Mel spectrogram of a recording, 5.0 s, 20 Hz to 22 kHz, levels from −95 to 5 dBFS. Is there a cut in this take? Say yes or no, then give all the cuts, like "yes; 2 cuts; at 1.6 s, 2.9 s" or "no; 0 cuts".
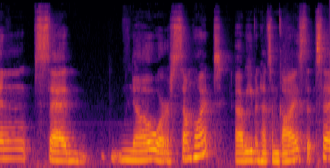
no; 0 cuts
